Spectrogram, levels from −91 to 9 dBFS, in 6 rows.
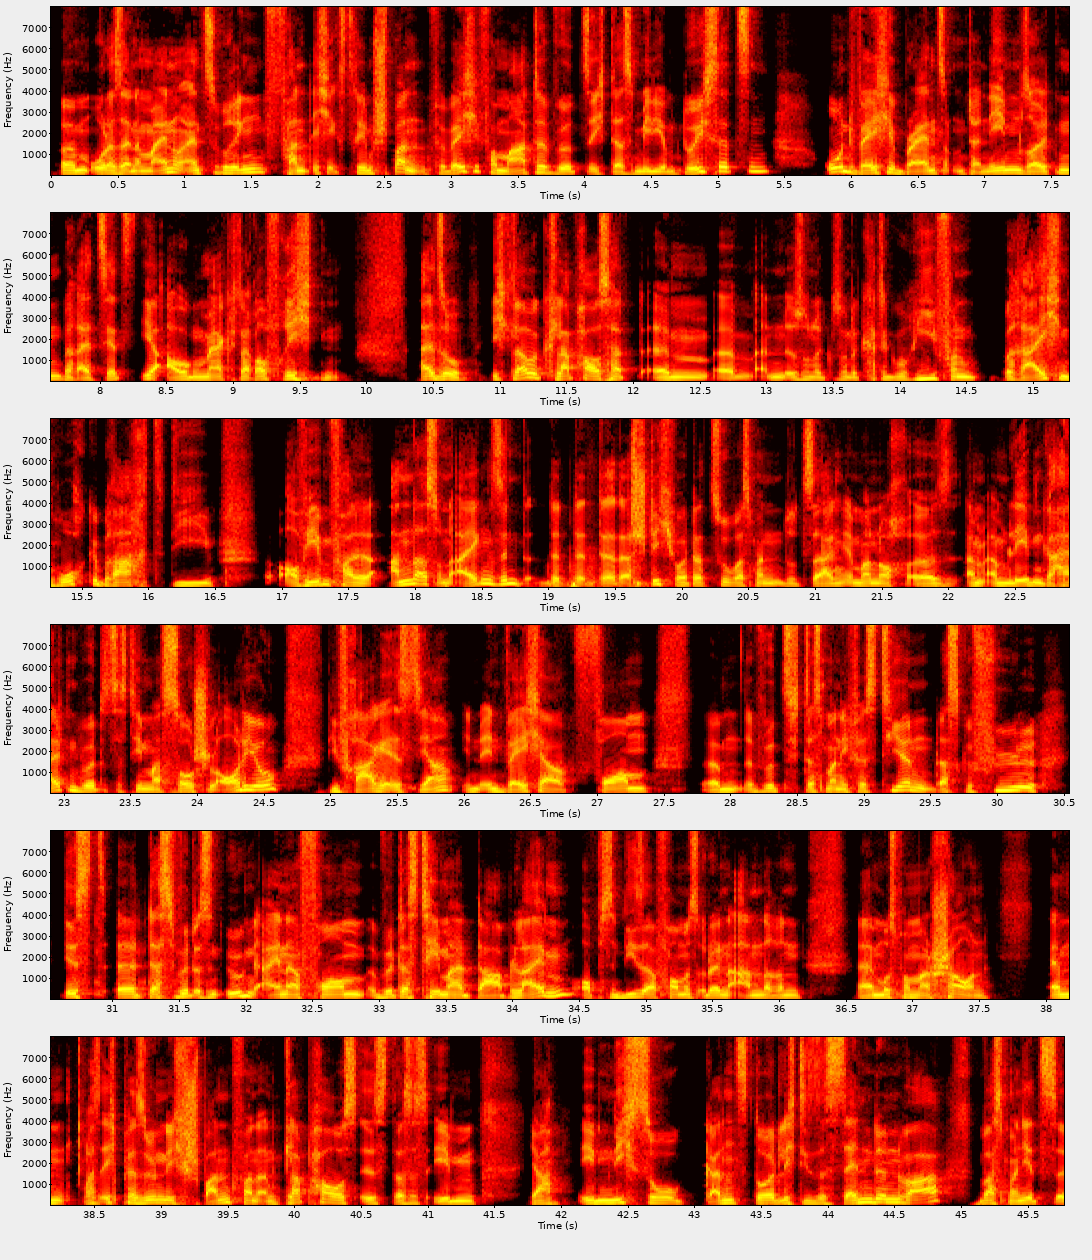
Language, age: German, 30-49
